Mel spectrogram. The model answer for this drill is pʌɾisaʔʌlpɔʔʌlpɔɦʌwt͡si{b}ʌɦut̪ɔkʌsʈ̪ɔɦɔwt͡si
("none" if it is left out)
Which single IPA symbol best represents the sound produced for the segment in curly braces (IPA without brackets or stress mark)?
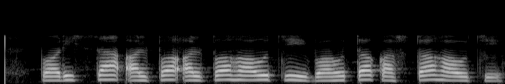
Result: b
